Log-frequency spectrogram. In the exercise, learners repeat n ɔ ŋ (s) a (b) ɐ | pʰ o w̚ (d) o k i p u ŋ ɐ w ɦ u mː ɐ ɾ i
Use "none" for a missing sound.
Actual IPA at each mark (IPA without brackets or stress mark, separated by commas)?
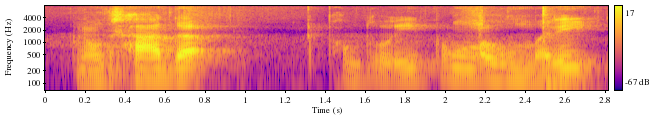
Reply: s, d, d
